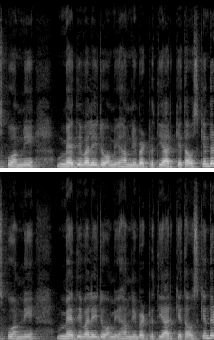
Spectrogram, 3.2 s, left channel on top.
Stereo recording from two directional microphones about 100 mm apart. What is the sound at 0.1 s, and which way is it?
A woman's voice, 20° left (ahead or behind).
